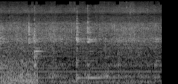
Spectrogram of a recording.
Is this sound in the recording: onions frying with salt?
yes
